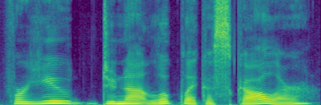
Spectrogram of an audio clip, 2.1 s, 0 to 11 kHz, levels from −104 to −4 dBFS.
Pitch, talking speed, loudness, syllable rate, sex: 195 Hz, 225 wpm, -14 LUFS, 4.3 syllables/s, female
